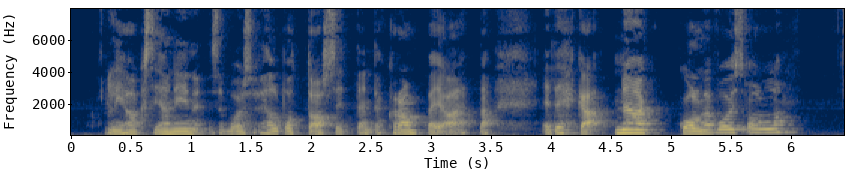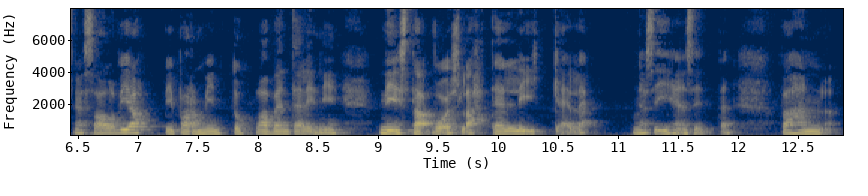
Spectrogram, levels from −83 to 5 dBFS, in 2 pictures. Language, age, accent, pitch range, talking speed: Finnish, 30-49, native, 165-195 Hz, 120 wpm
